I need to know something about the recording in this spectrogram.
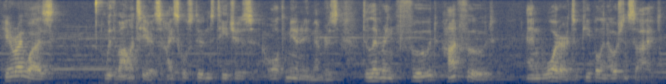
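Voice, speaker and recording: A man's voice: on the low side, animated, moderate pace. Earnest man in an echoey room. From Long Island, New York. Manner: earnest, emphatic storytelling. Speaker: interviewee. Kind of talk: personal testimony. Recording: echoey room with music underneath.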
